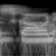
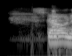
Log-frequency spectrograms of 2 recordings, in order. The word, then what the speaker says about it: scone: Yeah, that's how the British pronounce it.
